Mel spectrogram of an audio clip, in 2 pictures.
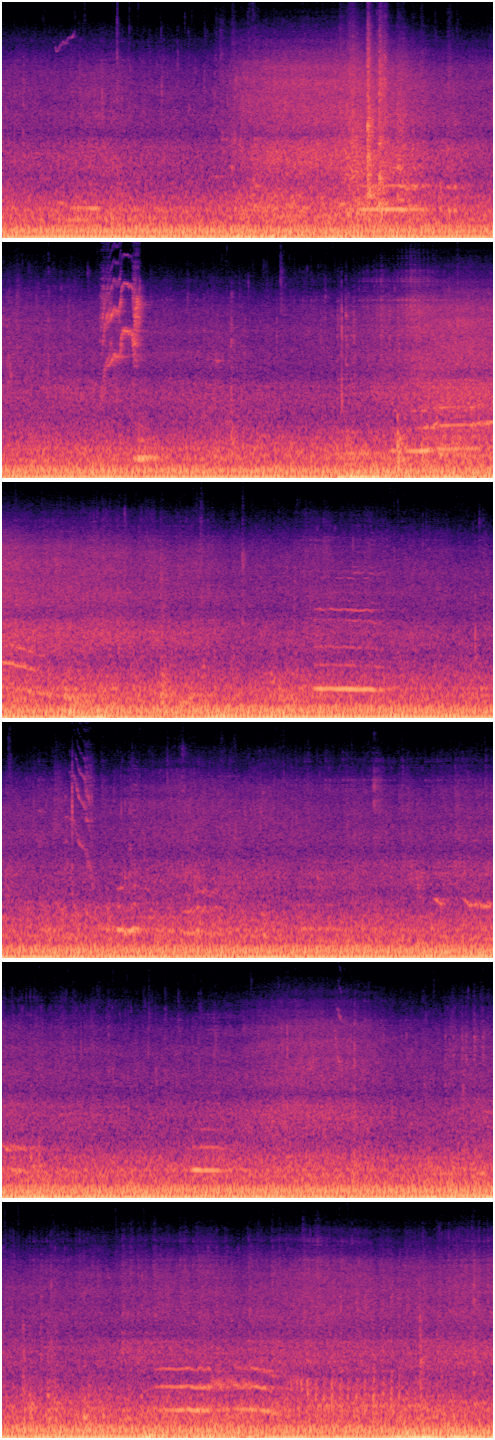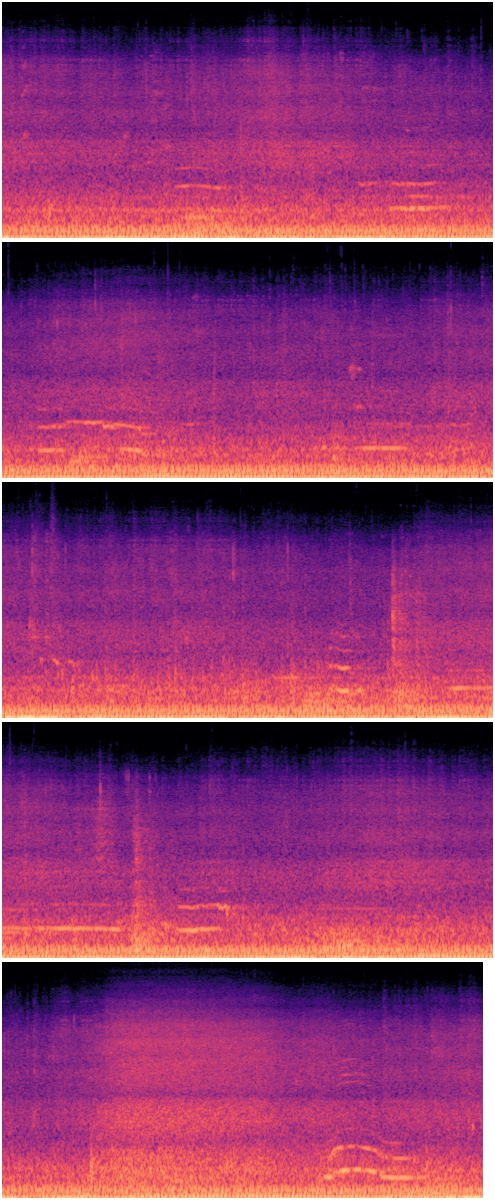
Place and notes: The harbor in Santa Cruz de La Palma performs a kind of Sing Sang.
A mix created by the wind, the waves pushing into the sheltered harbor basin, the pontoons that are always slightly in motion, and the running engines of the just loading large ferries.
